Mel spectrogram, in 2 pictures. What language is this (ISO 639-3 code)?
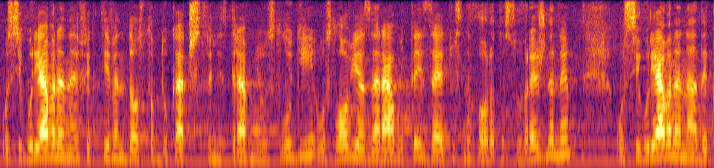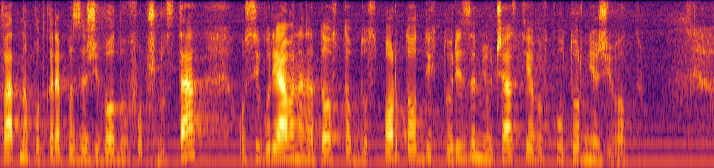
bul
